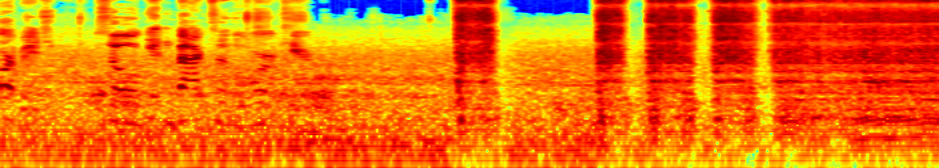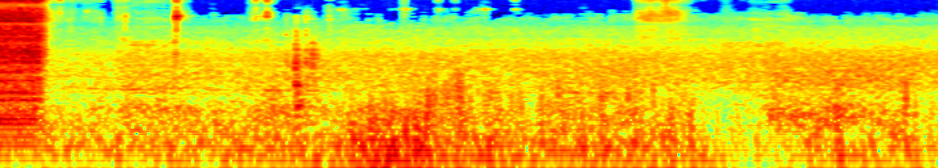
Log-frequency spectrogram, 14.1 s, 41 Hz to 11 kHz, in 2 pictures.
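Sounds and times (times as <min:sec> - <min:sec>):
power drill driving fastener: 0:03.4 - 0:03.8, 0:04.5 - 0:07.5.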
